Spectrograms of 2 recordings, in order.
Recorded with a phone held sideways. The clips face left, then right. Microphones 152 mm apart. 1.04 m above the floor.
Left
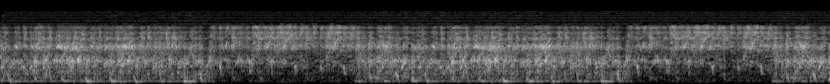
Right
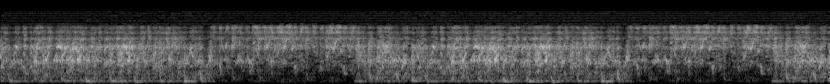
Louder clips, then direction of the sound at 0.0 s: Left 2 dB; 25° left (ahead or behind).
